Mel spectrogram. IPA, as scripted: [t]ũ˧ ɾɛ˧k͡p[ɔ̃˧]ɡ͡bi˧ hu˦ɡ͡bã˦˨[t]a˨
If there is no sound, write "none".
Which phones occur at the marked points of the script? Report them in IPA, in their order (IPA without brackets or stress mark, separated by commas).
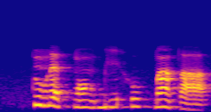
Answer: t, ɔ̃˧, t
